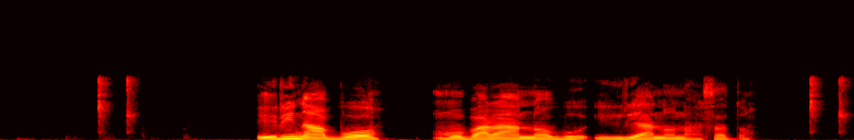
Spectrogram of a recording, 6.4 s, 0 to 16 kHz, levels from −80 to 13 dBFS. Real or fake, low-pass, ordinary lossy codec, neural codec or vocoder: real; 7.2 kHz; none; none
